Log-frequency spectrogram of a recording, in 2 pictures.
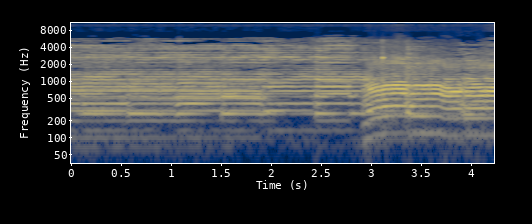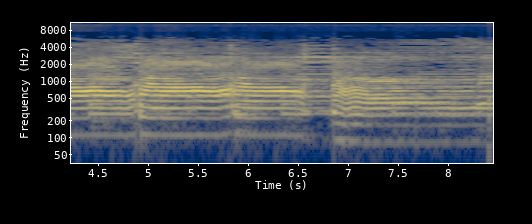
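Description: Sitar playing a slow meditation melody. About three seconds in, the notes begin to slide up in pitch and settle back, again every couple of seconds.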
